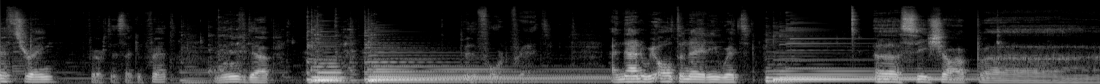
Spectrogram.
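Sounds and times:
soft picked guitar notes: 1.7s - 11.0s
acoustic guitar chord ringing: 3.0s - 6.7s, 7.6s - 10.6s.

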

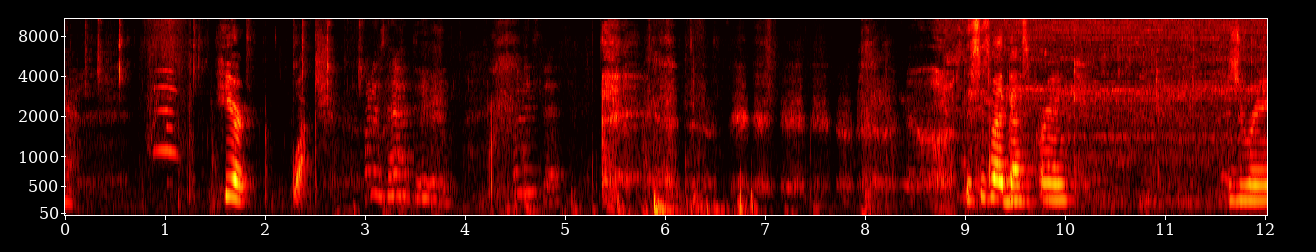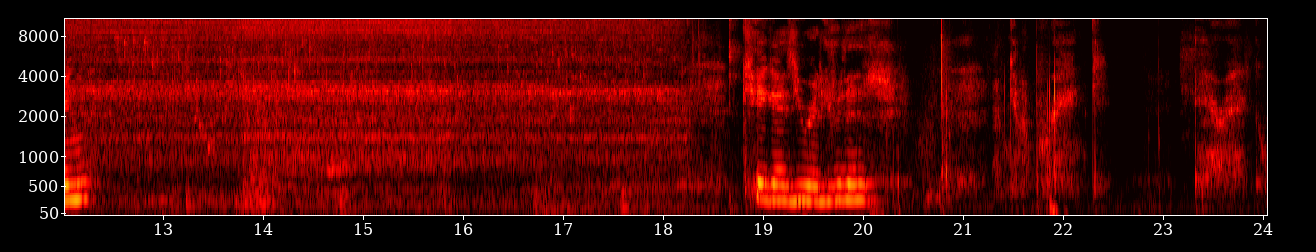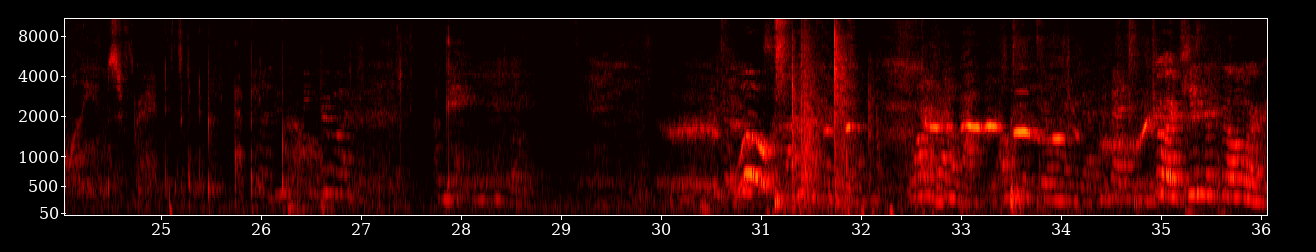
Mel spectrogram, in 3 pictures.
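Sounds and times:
water running from sink faucet: 8.9s - 18.5s
person whistling: 31.6s - 35.0s.

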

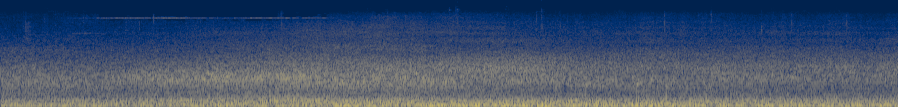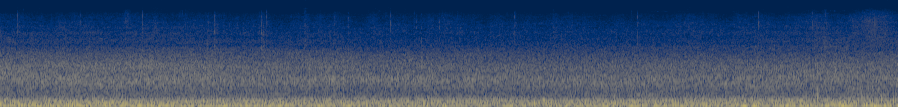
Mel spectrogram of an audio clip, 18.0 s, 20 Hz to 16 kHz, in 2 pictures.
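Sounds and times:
distant road traffic rumble: 0.0s - 17.9s.

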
